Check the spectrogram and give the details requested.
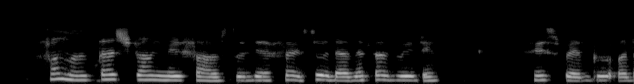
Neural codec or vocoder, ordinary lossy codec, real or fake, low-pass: codec, 16 kHz, 2 kbps, X-Codec, HuBERT features, trained on general audio; none; fake; 5.4 kHz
